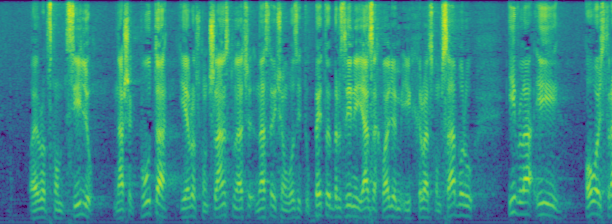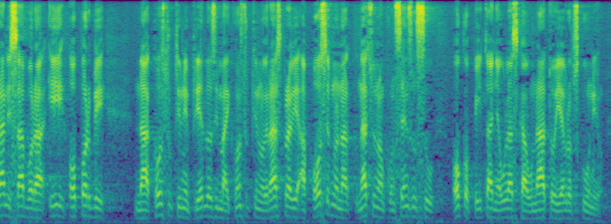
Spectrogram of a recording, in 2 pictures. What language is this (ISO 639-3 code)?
hrv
